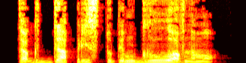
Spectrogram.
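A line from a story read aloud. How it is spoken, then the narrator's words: Through clenched teeth. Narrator (Russian): процедил Марк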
